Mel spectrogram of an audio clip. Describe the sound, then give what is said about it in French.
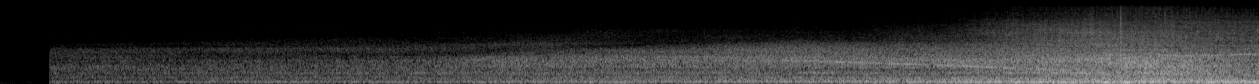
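A car engine rumbles steadily with road noise, growing gradually louder as the vehicle approaches and pulls in to park on route de l'Orna in Saint-Joriot, Annecy region, in January 2017, at sunset while snow falls. No voices present. “Une voiture se gare au 828 route de l'Orna.”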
